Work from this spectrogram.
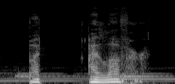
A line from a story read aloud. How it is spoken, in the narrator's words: Myron said in a choked voice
